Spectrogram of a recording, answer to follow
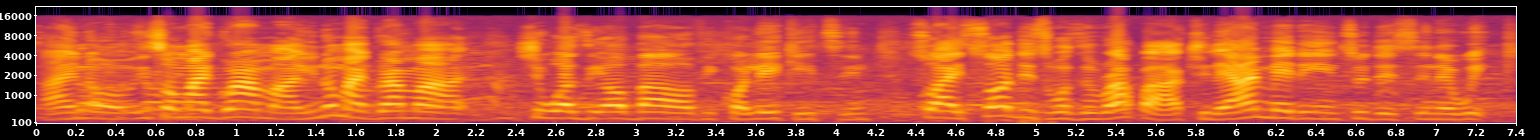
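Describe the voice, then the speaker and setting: Woman, Nigerian accent, quick pace, designer, casual red carpet interview, busy crowd behind. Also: medium pitch, fairly bright tone. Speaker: fashion designer being interviewed. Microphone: interviewer's handheld microphone.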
